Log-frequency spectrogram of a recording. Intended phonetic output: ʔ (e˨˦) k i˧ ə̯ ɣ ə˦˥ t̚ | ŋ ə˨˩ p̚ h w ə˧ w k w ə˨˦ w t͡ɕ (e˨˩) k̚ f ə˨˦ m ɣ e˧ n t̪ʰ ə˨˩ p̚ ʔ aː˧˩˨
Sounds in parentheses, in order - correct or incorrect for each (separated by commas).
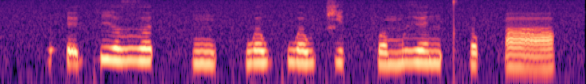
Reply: incorrect, correct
